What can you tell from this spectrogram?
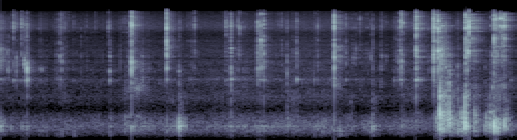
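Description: Small metal tools, a thin screwdriver tip and a knife blade, clicking and scraping against metal discs and an aluminium housing while prying parts loose, with a louder scrape lasting about half a second near the end.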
